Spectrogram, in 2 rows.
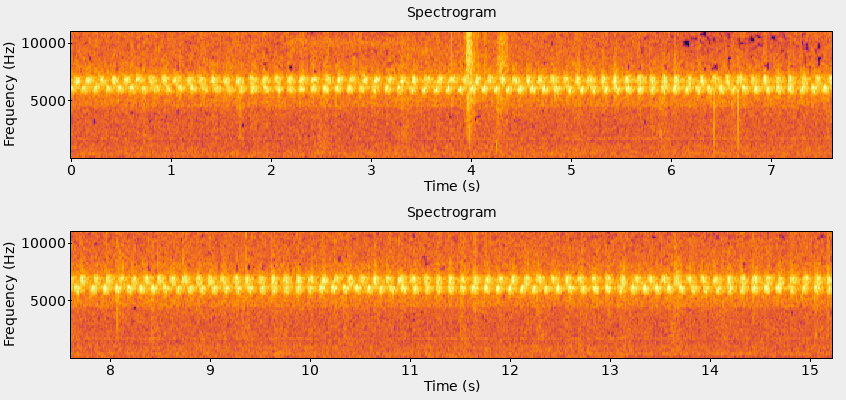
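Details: A nocturnal cricket trill, recorded on a Samsung Galaxy S4, holds steady at a high pitch with fast regular pulses, accompanied by a brief click and a soft low hum.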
